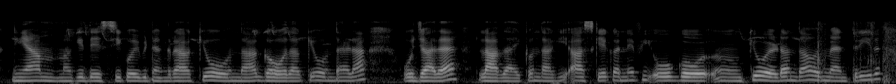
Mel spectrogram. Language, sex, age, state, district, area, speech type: Dogri, female, 30-45, Jammu and Kashmir, Udhampur, rural, spontaneous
